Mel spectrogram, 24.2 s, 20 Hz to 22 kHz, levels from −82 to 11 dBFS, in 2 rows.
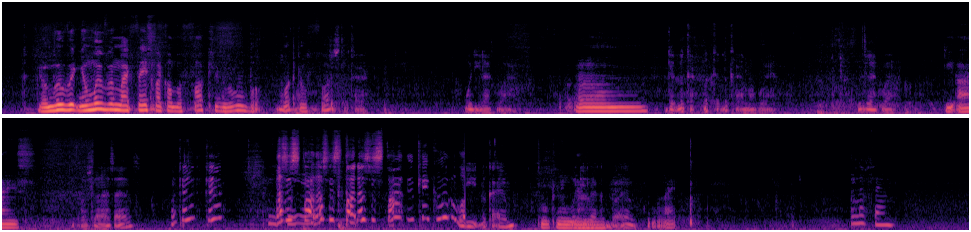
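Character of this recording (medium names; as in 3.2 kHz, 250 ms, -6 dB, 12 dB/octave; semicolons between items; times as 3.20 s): noise floor -56 dBFS; spectral tilt -6.5 dB/octave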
